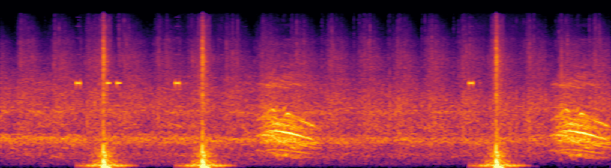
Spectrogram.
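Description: A man throws quick punches that swish through the air.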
